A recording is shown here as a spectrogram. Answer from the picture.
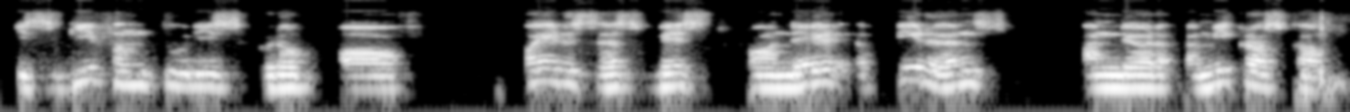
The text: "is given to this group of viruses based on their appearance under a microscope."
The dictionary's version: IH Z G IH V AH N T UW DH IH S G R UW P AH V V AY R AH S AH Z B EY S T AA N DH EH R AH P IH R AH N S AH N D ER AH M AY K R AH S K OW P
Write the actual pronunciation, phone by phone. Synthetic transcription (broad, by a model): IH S G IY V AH N T UW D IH S G R UW P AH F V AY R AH S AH S B EY S T AA N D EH R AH P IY R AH N S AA N D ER AH M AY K R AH S K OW P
